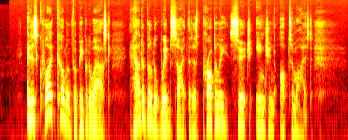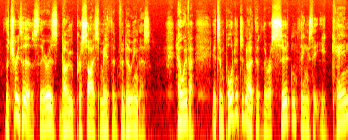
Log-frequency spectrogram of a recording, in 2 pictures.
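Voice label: narration, Recorded voice-overs, male, English speaking, New Zealand Voice; narration demo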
